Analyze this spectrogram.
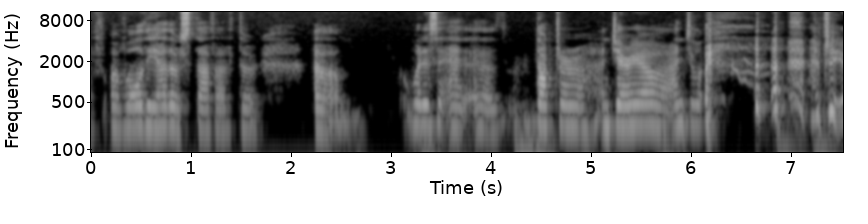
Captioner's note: laughs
